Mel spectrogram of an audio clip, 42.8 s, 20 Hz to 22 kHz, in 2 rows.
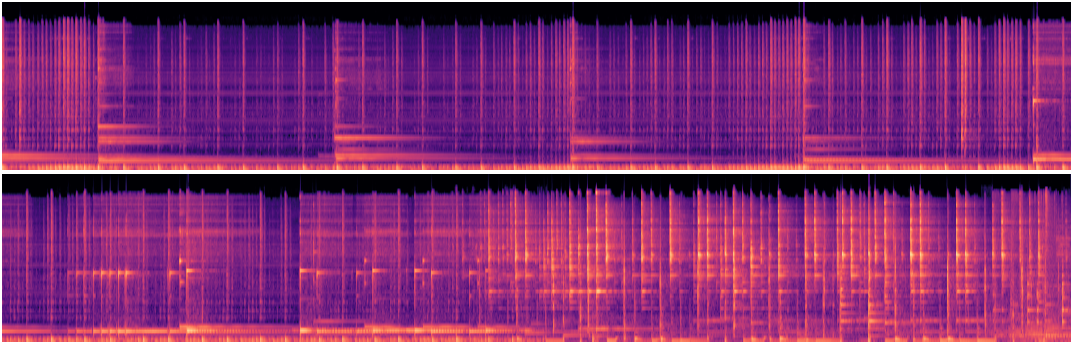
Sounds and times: Wood block: 0.0 - 9.7, 11.2 - 14.3, 15.4 - 42.7.

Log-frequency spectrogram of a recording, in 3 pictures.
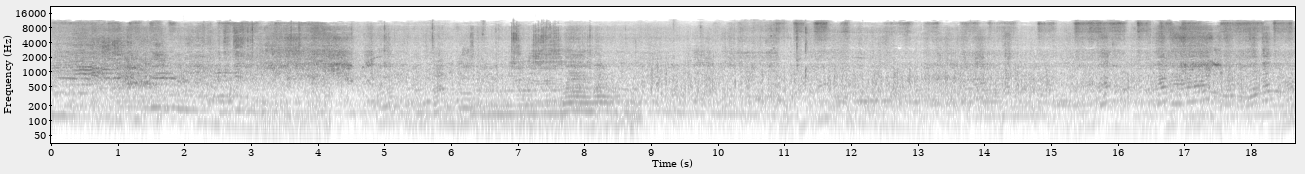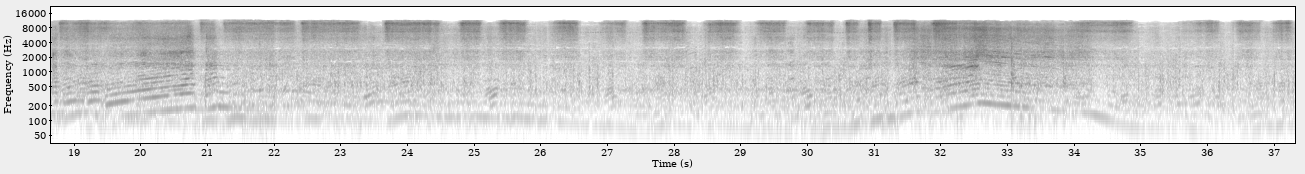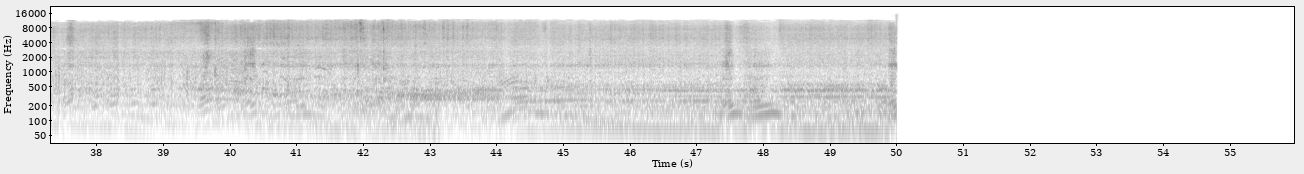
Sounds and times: Outside, rural or natural: 0.0 - 50.0
Race car, auto racing: 0.0 - 50.0.

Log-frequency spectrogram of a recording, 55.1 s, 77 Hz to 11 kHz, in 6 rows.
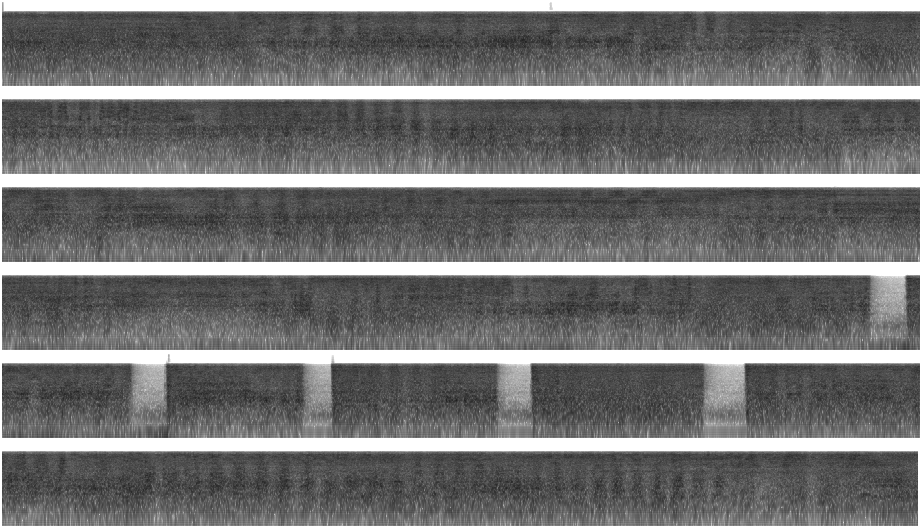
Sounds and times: Steam: 0.0 - 55.0.

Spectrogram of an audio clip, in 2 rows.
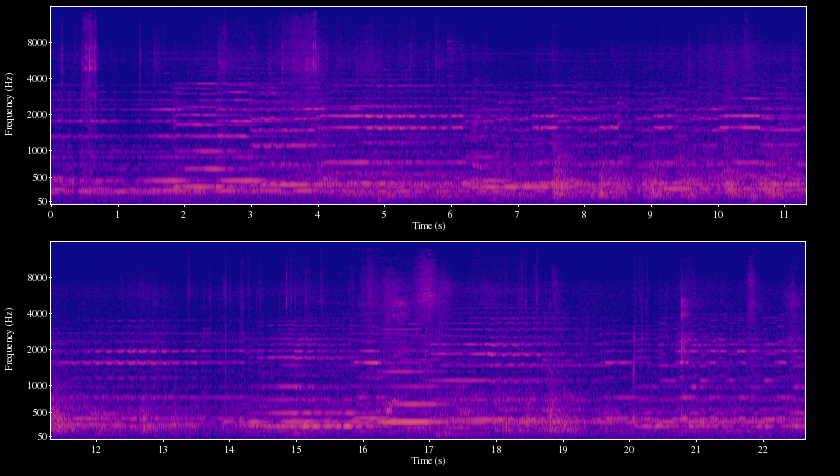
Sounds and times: Violin, fiddle: 0.0 - 22.6.

